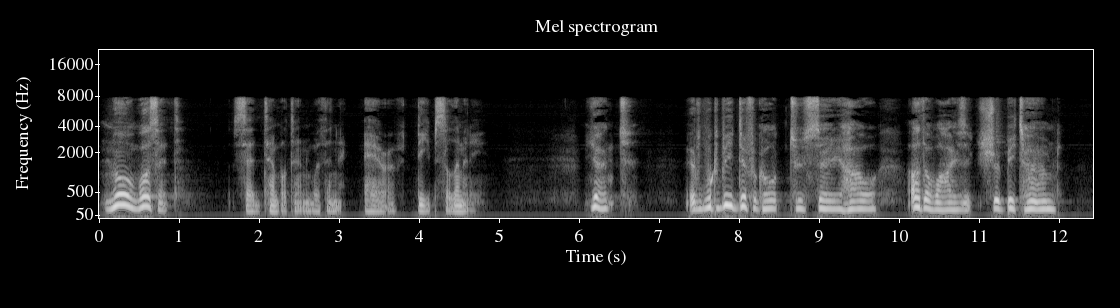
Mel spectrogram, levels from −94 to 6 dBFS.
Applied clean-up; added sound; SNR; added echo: none; none; none; none.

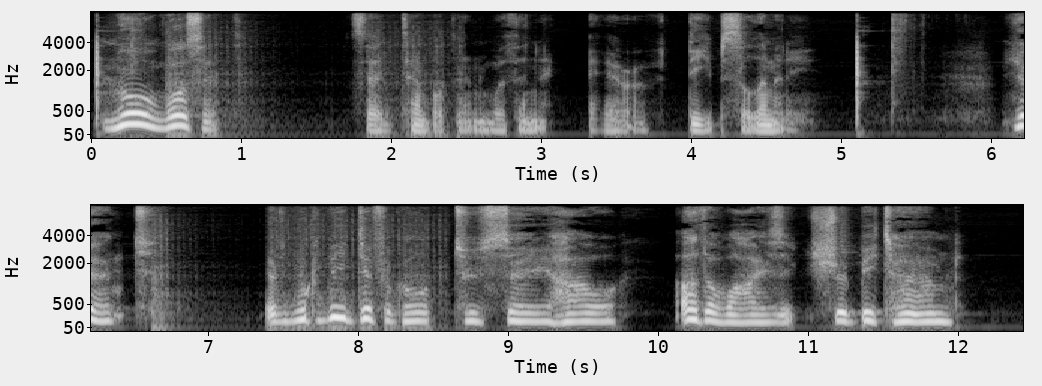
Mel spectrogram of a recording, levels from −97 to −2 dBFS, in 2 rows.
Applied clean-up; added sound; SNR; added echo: neural mask model RNNoise.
